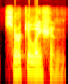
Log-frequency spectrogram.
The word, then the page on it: circulation: American English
